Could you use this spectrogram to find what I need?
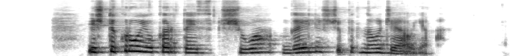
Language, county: Lithuanian, Marijampolė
